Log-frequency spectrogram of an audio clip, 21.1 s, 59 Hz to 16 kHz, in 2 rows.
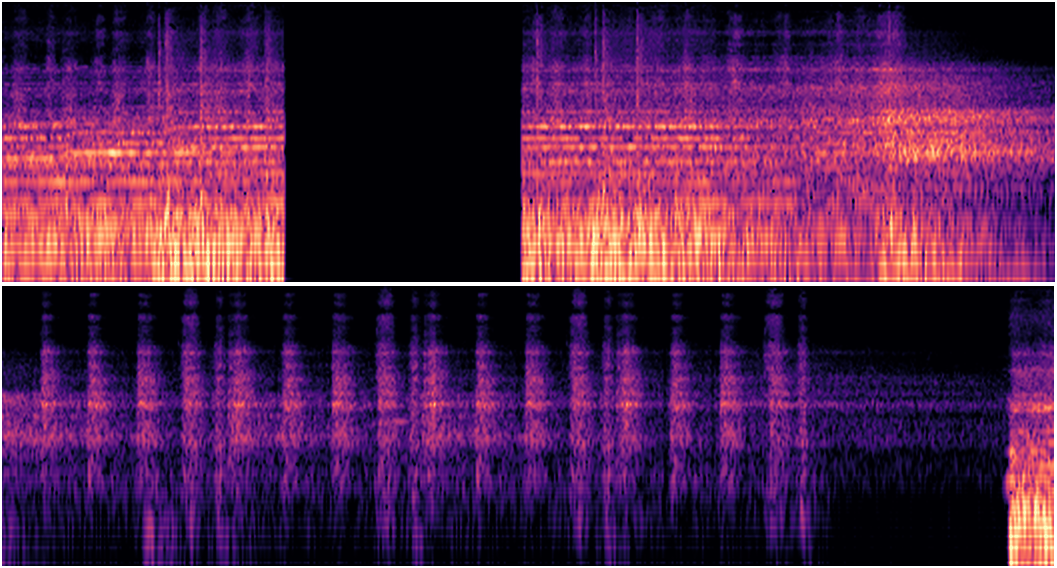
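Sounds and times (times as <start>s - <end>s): music: 0.0s - 2.8s, 5.2s - 9.7s, 20.6s - 21.0s
rapid gasping breaths: 0.0s - 2.8s, 5.4s - 21.0s.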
